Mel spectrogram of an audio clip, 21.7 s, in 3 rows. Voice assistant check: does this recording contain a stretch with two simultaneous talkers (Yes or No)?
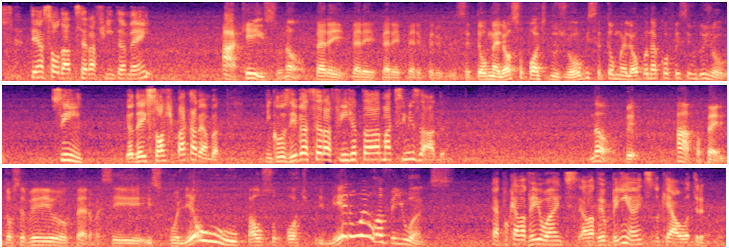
No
